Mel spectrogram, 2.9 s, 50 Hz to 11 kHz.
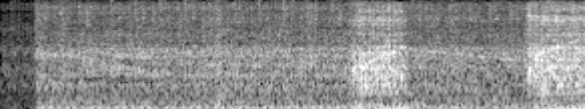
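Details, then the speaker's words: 1967 John Deere 4020 Standard diesel tractor, cab removed, driven on the road at about 24 degrees outside. A deep steady rumble with a thin turbo whistle over it as it pulls; the whistle is normal and was inaudible inside the cab. "you can hear the whistle now. Yay. You couldn't hear it inside the cab at all."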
